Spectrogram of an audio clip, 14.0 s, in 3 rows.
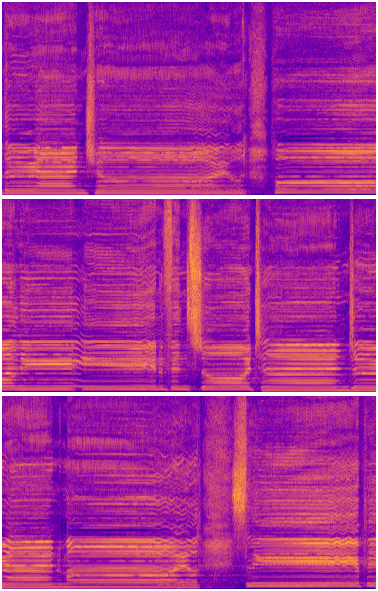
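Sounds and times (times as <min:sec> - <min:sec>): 
lead voice singing a carol for SSAA choir: 0:00.0 - 0:14.0.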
